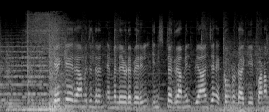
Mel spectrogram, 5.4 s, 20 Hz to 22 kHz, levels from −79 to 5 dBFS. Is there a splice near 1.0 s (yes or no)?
yes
